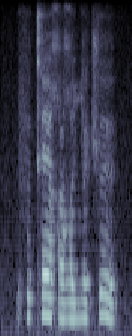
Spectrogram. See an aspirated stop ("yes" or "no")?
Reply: yes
